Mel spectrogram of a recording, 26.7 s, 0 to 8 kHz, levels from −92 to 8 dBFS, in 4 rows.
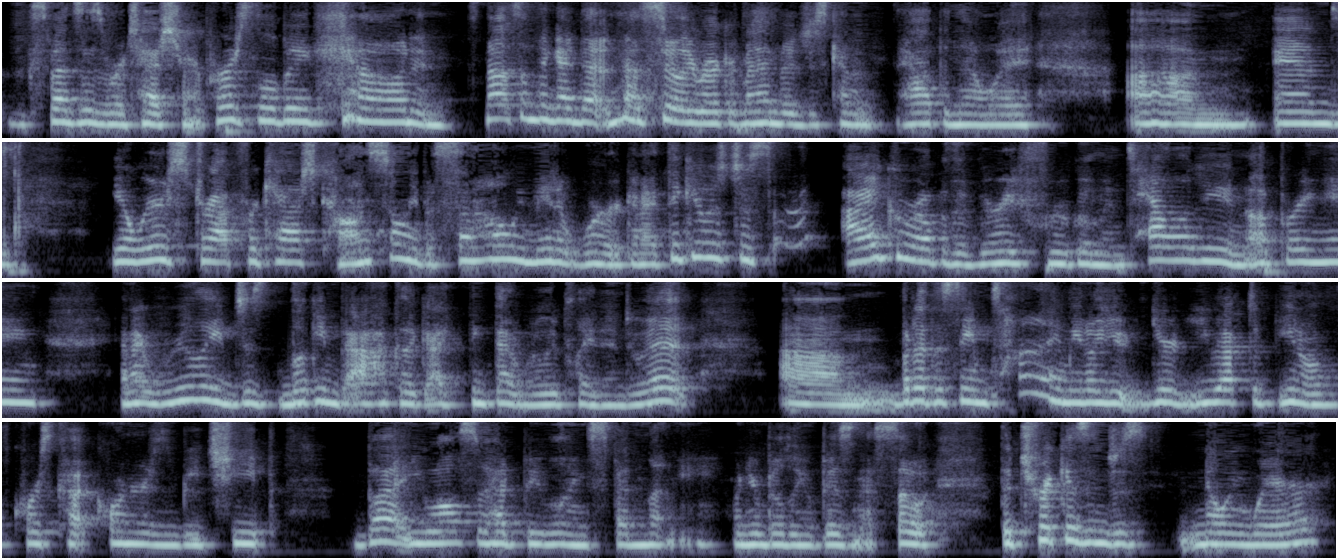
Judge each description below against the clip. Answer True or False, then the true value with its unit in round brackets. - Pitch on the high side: True (220 Hz)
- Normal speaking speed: False (250 wpm)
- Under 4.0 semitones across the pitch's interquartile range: True (3.6 semitones)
